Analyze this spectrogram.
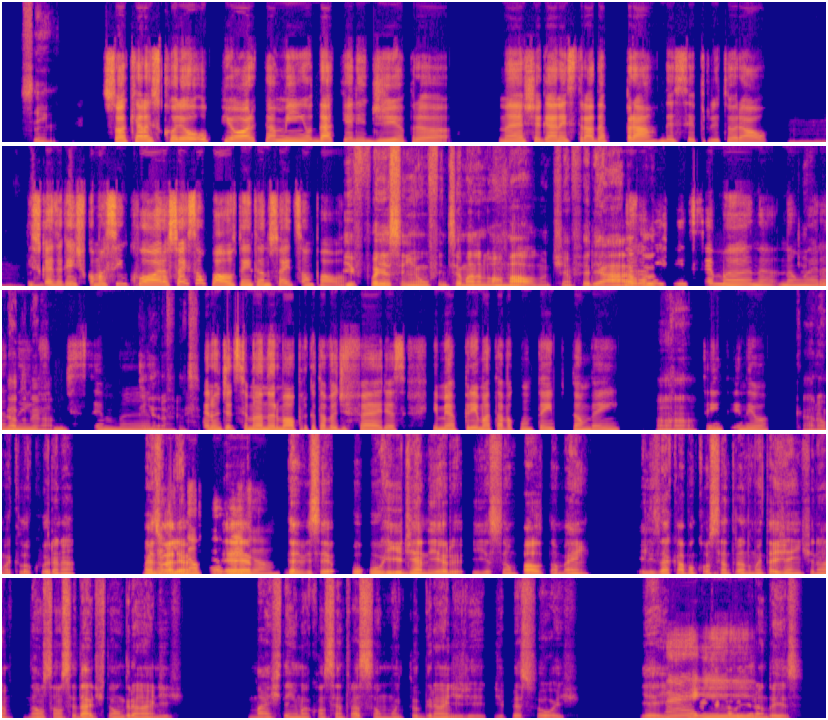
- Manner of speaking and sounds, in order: other background noise
- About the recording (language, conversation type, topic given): Portuguese, podcast, Me conta uma experiência na natureza que mudou sua visão do mundo?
